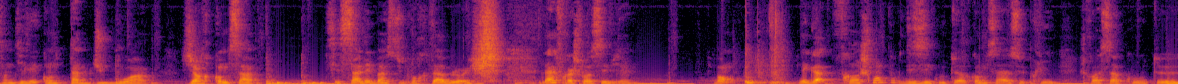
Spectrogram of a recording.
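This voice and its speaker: A young man casually unboxing and testing earbuds on his vlog, thinking aloud in a chatty, slangy, self-mocking way. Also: medium pitch. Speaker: YouTuber.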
